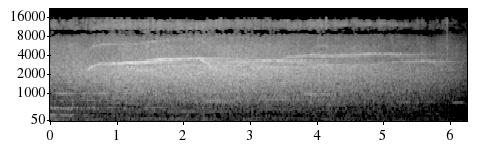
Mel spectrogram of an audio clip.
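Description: Audience cheering with a whistle at the close of a live song, swelling about a second in and then fading out.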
